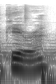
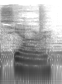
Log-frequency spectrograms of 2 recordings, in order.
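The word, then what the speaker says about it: Ciara: then of course there was a storm storm kira which again i apologize i didn't know it was called kira i thought it was probably sierra okay can you blame me if they didn't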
